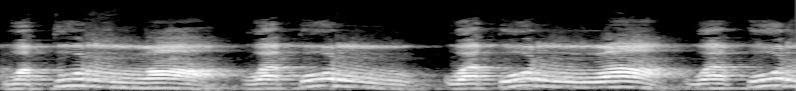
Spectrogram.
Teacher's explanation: أول ما اتفق فيه القراء إدغام اللام في الراء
